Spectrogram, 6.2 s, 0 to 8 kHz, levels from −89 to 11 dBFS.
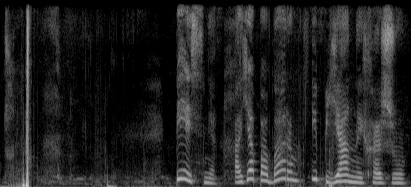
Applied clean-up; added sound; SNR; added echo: neural mask model Resemble Enhance denoiser.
